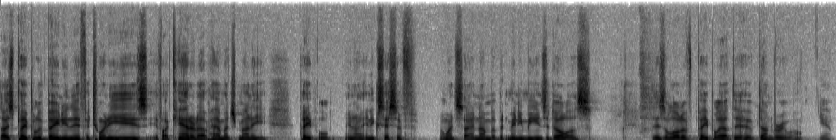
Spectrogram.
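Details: Adult man speaking; Normal adult speech.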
